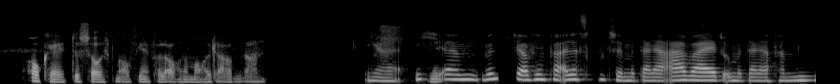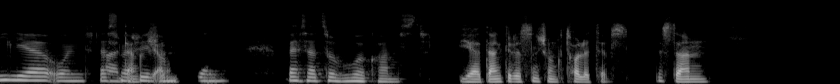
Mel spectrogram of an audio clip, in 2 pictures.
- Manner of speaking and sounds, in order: none
- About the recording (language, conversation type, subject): German, advice, Wie kann ich abends besser zur Ruhe kommen?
